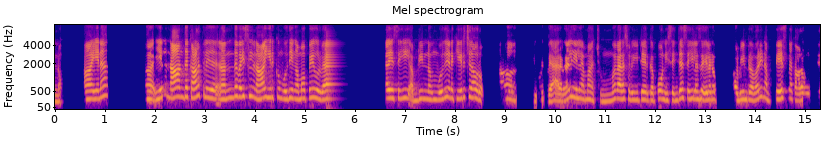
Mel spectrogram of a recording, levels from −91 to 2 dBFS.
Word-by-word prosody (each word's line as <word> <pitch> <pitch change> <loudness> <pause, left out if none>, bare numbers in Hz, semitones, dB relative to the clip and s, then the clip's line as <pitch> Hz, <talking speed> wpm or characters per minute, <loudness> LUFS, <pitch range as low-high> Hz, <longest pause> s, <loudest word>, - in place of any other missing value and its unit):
எண்ணம். 190 +1 -7 0.5
ஆ - - +4 0.2
ஏன்னா 310 +6 +2 0.9
அ - - +3 0.2
ஏன்னா 290 - -1
நான் 300 +3 +9
அந்த 320 0 +1
காலத்துல 310 +1 +2 0.3
அந்த 295 +5 -2
வயசுல 325 -1 0
நான் 290 +4 +4
இருக்கும்போது, 280 -3 -4
எங்க 255 - -1
அம்மா 270 +2 -2
போய் 295 +1 +2
ஒரு 245 - 0 1.1
வேலைய 275 +1 +2
செய்யி 275 +1 -3
அப்டின்னும்போது 240 +3 -3
எனக்கு 270 -1 -4
எரிச்சலா 295 +1 -2
வரும். 230 - -4 0.3
ஆ - - -4 0.7
உனக்கு 230 -3 -17
வேற - - +1
வேல 235 - +3
இல்லயாம்மா? 250 -3 -2 0.2
சும்மா 195 +5 -6
வேல 255 -1 +5
சொல்லிக்கிட்டே 230 0 -2
இருக்க? 220 -1 -3
போ! 265 - +2
நீ 220 - -3
செஞ்சா 235 +6 0
செய்யி, 255 0 -1
செய்யலனா 235 0 +1
போ, - - -85 0.3
அப்படின்ற 235 +1 -1
மாரி 260 +7 0
நான் 210 -6 -8
பேசின 260 0 +1
காலம் 220 +1 -1
உண்டு. 215 - -14
255 Hz, 170 wpm, -21 LUFS, 235-285 Hz, 1.1 s, நான்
